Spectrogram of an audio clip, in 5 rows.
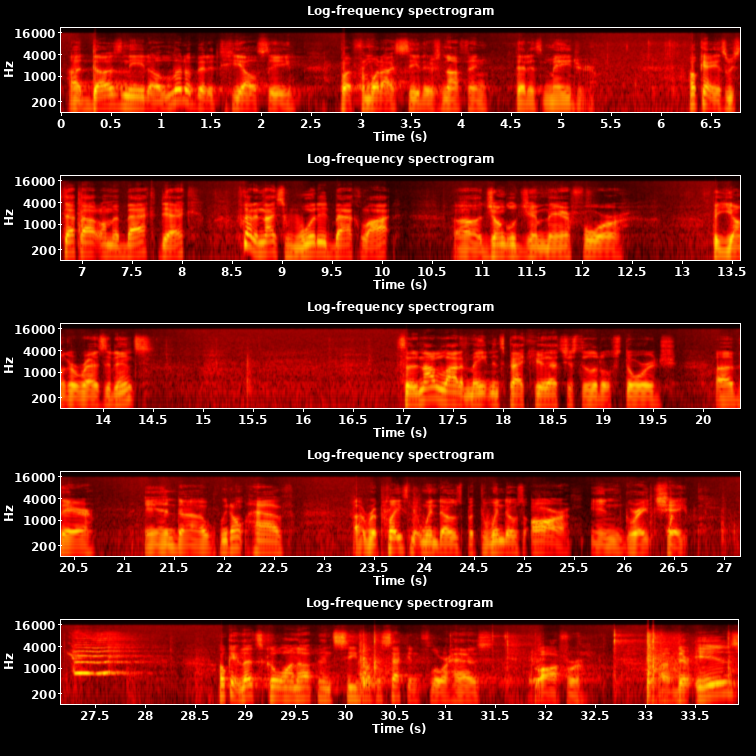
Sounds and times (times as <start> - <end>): Speech: 0.1 - 5.4, 6.3 - 12.5, 13.3 - 14.6, 17.0 - 22.7, 23.3 - 26.7, 28.7 - 33.9.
